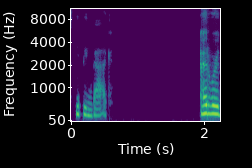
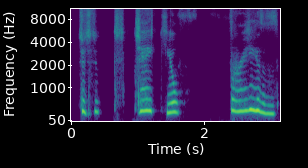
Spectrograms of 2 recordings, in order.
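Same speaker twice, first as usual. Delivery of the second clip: teeth chattering, stammering high; shivering stutter; 8 semitones higher than usual. A narrator's reading. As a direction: stutter through the cold. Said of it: "I tried to complain".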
